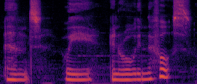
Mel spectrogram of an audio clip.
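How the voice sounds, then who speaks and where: A woman with a French accent playing a world-weary, guarded immortal vampire detective in an audio drama, speaking haltingly and confidingly with a creaky, breathy voice that slips toward whispers. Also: on the low side, little pitch movement, mellow, soft background music. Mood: nostalgic, wistful. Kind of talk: intimate roleplay audio drama monologue.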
